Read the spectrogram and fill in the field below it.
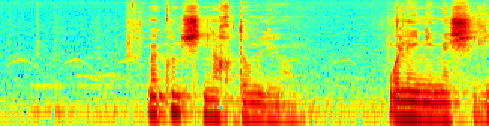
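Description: A young woman speaks quietly and flatly.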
